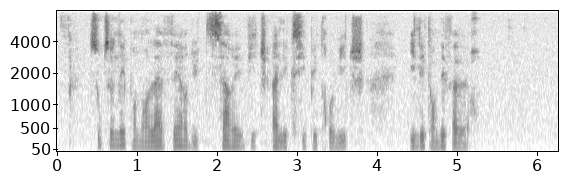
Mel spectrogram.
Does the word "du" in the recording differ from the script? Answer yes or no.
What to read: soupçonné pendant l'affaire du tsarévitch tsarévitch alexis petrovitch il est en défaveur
no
